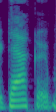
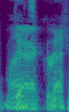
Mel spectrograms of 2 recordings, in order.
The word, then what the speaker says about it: Dacher: He's not been on the show, Dacher Keltner, Dr. Keltner. I don't know how you pronounce his name. But It rhymes with cracker, Dacher. – Dacher Keltner.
